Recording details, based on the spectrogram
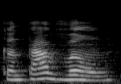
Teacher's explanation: este M aqui tem som de u é uma semivogal · aqui tem som de u é uma semivogal cantavam então aqui eu tenho ditongo e esse ditongo ele é nasal · aqui eu tenho um ditongo, e esse ditongo, ele é nasal, como eu disse, às vezes o M vai me indicar o som nasal, e é decrescente. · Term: ditongo nasal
